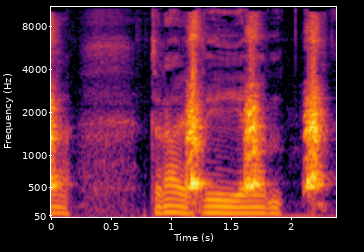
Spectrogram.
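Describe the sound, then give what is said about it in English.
A female dog barks excitedly at a phone or microphone pointed at her, giving a few loud, harmonic barks and yips in quick succession after a quiet opening. “She looked at the mic or the phone pointing at her, and now she's gone even more bonkers. So yeah, that's enough from the noisy dog.”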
